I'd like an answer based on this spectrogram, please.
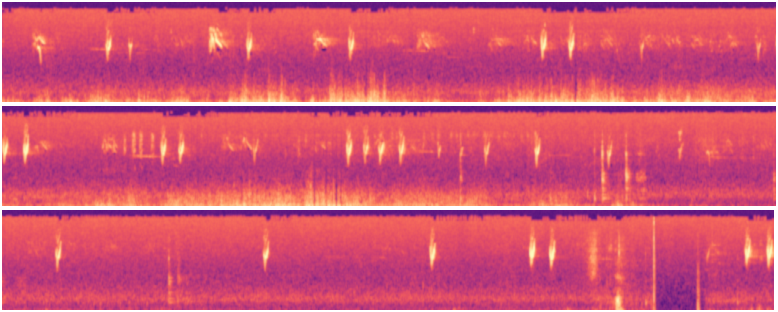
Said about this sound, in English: It's a type wild bird in the distance. Wild bird.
